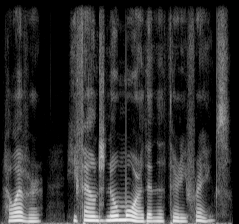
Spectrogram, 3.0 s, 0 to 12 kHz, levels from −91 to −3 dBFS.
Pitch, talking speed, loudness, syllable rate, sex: 200 Hz, 180 wpm, -16 LUFS, 4.4 syllables/s, female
